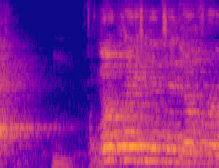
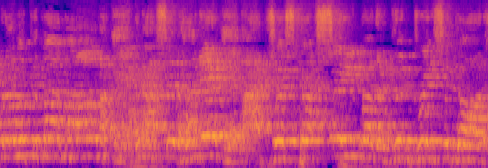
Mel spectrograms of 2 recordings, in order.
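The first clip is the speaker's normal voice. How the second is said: high, loud, driving revival shout; fervent testimony preaching; 7 semitones higher, 5 dB louder than usual. Real, not acted. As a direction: preach it at full force. Testifies at full force.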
